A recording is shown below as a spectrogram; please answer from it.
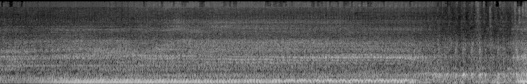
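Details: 1993 Fox-body 2.3L four-cylinder idling with an uneven, lumpy low beat and slight stumbles instead of a smooth hum; rough idle, cause not identified.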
